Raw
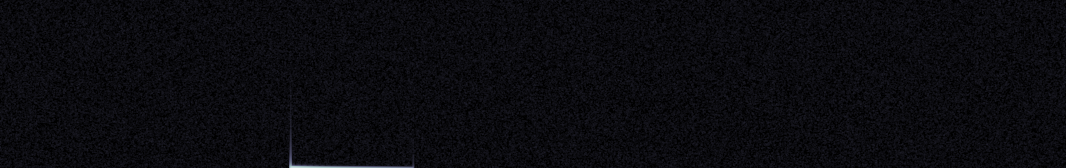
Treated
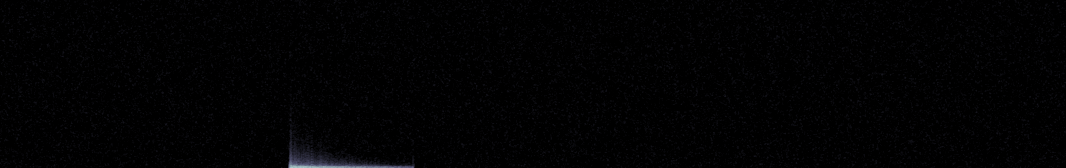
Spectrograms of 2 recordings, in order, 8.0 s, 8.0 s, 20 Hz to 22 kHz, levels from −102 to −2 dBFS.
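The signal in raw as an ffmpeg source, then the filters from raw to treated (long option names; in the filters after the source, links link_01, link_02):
-f lavfi -i "aevalsrc='0.112*pow(10,-3*t/1.43)*sin(2*PI*111*t)+0.0531*pow(10,-3*t/0.54)*sin(2*PI*222*t)':duration=0.92:sample_rate=44100"
-af "afftfilt=real='hypot(re,im)*cos(2*PI*random(0))':imag='hypot(re,im)*sin(2*PI*random(1))':win_size=512:overlap=0.75"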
